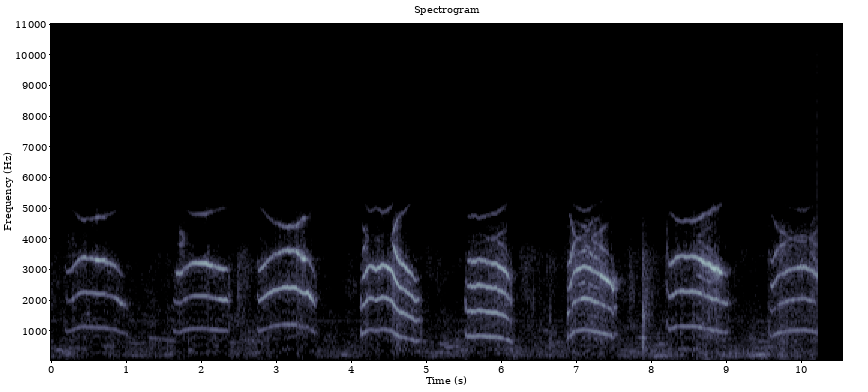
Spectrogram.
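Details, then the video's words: Crying house cat giving eight insistent meows in steady succession, each roughly three-quarters of a second, arched in pitch and repeated about every second and a quarter, with quiet gaps between. "Crying Mustard"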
